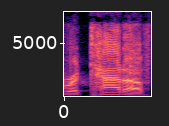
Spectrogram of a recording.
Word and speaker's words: Rattata: Also, how do you say it? I've said it different ways my entire life, and I haven't figured out the right pronunciation. – I pronounce it Rattata, and I use my American-given ego to assume that everybody else is wrong.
